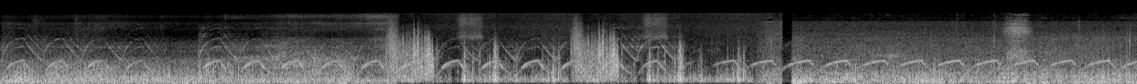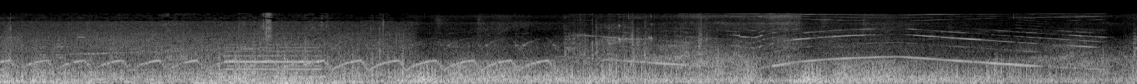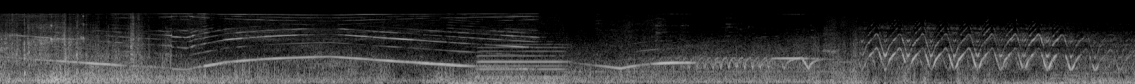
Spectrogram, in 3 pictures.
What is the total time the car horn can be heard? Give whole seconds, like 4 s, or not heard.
3 s.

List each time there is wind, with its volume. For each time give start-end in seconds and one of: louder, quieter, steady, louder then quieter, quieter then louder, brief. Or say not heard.
0.0-34.0 quieter.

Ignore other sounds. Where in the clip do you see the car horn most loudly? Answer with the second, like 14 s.
14 s.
